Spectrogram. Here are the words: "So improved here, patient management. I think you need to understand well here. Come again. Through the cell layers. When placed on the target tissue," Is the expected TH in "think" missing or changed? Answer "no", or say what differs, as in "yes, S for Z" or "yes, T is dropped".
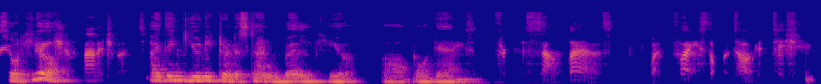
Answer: yes, T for TH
